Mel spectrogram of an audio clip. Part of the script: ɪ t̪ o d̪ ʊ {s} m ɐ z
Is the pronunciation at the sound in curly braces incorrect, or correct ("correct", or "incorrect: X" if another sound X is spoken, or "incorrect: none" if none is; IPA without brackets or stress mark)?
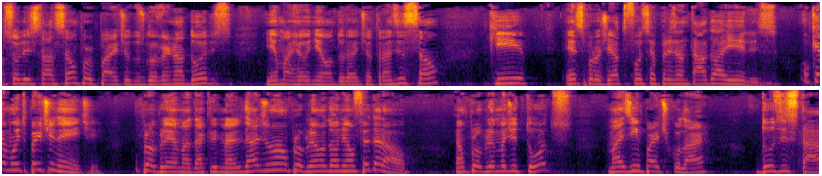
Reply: correct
